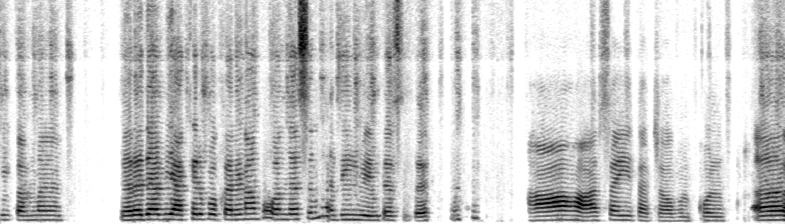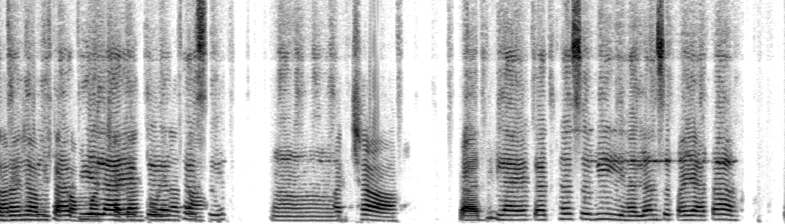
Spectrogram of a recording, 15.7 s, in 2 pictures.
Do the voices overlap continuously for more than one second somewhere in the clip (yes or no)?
yes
